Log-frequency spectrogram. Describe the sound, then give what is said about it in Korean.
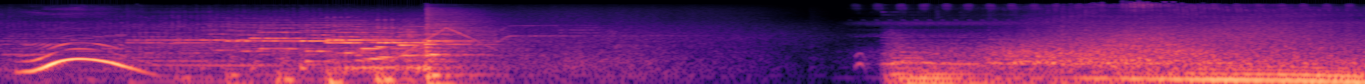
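A cartoon airplane carrying a car and a bicycle flies: bouncy sliding tones come first, then the sound fades to near silence, and a loud, steady engine roar bursts in and holds to the end. “비행기는 자동차와 자전거를 태우고 하늘을 날아”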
